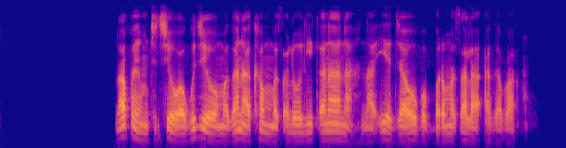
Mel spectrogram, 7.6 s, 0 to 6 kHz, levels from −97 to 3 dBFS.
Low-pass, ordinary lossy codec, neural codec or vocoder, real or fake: 5.4 kHz; none; none; real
